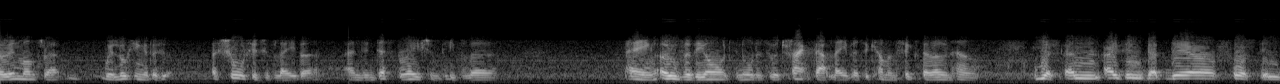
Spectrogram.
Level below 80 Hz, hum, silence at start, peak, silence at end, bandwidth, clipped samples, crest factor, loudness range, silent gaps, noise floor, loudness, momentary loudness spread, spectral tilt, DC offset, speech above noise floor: -72 dBFS; none; 0 s; -10 dBFS; 0 s; 9 kHz; under 0.1%; 16 dB; 5 LU; none; -45 dBFS; -26 LUFS; 20 LU; -5.5 dB/octave; under 0.1%; 20 dB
